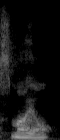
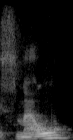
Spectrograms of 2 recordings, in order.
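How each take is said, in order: First: The vowel sounds like 'eye', giving 'smile'. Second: The vowel sounds like 'ow', giving 'smowl'. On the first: The usual way of saying the word. "instead of smile" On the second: A child's way of saying the word. "she would say smowl instead of smile"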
